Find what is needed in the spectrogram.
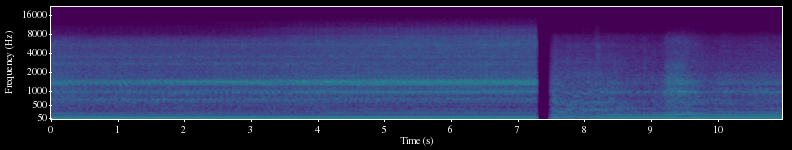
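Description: Diesel engine of a yellow heavy construction machine running steadily, heard close up from on top of its engine hood beside the exhaust stack. About seven seconds in the sound cuts out for a moment, then engine noise resumes and rises briefly in pitch near the end.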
